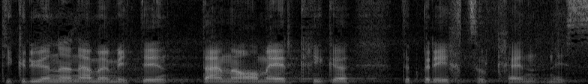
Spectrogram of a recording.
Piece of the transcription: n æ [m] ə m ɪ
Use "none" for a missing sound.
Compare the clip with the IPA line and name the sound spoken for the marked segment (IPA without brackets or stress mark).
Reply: m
